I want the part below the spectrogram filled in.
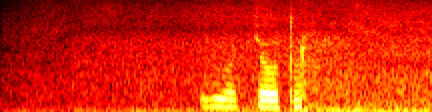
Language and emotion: Russian, neutral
